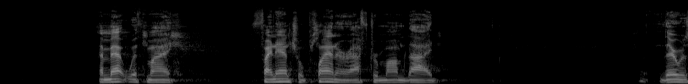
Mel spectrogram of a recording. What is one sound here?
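An older man speaks through a microphone in bursts, with pauses between them.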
